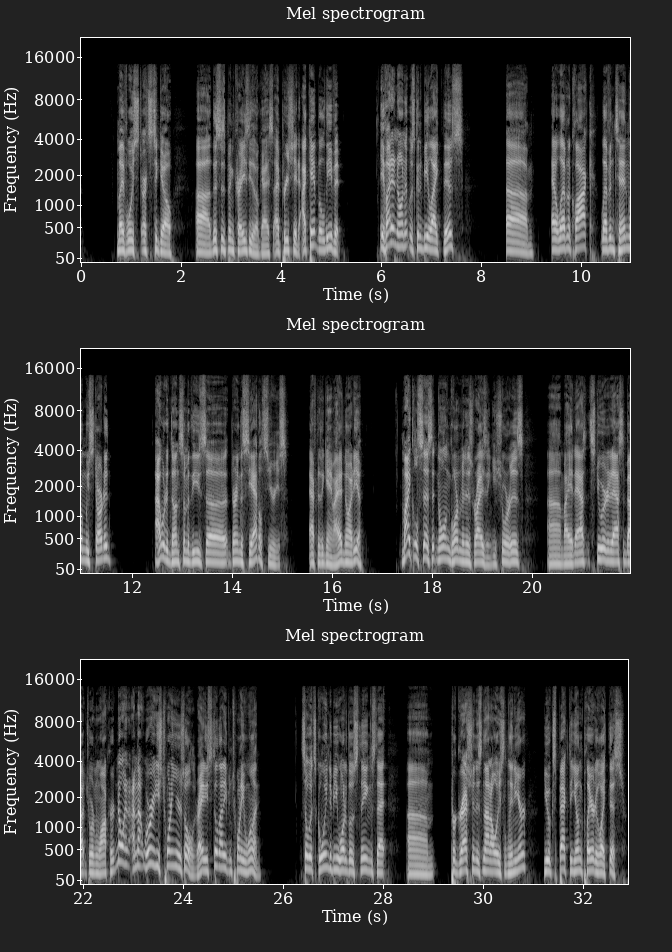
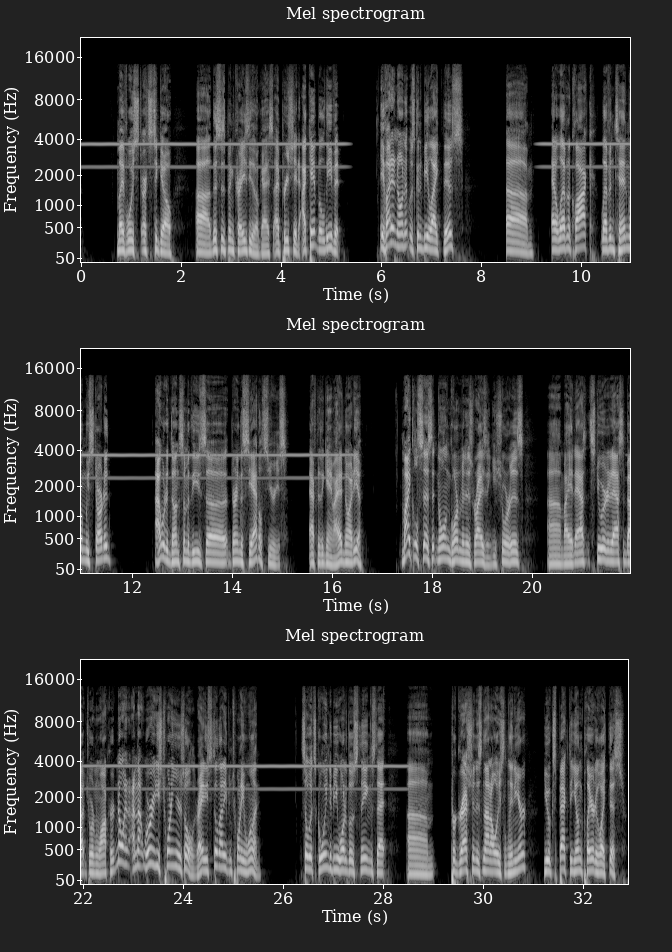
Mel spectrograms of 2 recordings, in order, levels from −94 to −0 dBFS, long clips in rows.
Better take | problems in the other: first | high-pitched whine; noticeable; until 5.5 s, from 9 to 16 s and from 22 to 29 s; 3.5 kHz, 10 dB below the speech

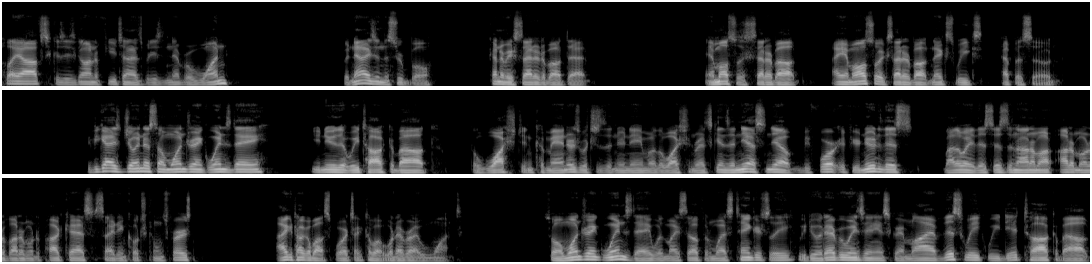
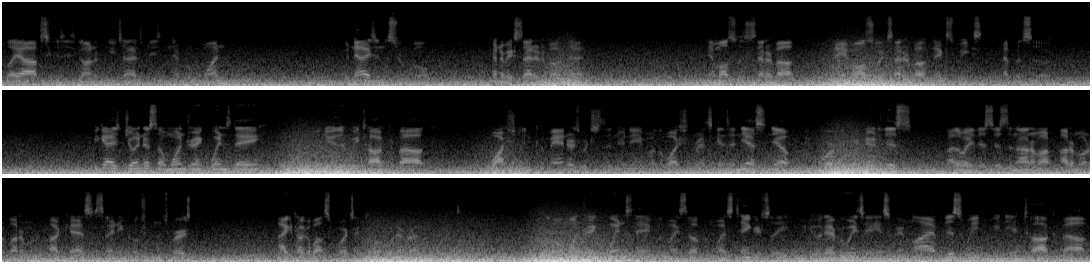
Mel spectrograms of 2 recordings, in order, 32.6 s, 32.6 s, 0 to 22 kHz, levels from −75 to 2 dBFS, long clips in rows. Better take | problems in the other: first | wind noise on the microphone; heavy; as loud as the speech

